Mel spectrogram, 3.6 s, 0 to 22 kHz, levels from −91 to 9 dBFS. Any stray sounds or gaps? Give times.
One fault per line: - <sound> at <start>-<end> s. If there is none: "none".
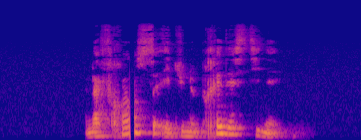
- dropout at 1.3-1.3 s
